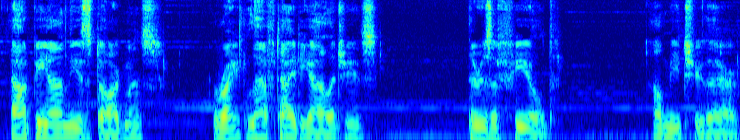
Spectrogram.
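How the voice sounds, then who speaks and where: With music in the background, a man with a very deep, low pitch speaks at a very slow pace in a monotone, flat intonation. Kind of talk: spoken word poetry reading. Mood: reflective, wry, intense.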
